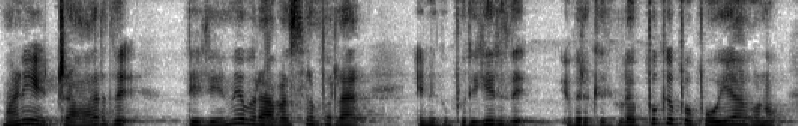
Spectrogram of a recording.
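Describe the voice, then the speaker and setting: A woman reading a short story aloud as first-person narration in a calm, measured way. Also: medium pitch.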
